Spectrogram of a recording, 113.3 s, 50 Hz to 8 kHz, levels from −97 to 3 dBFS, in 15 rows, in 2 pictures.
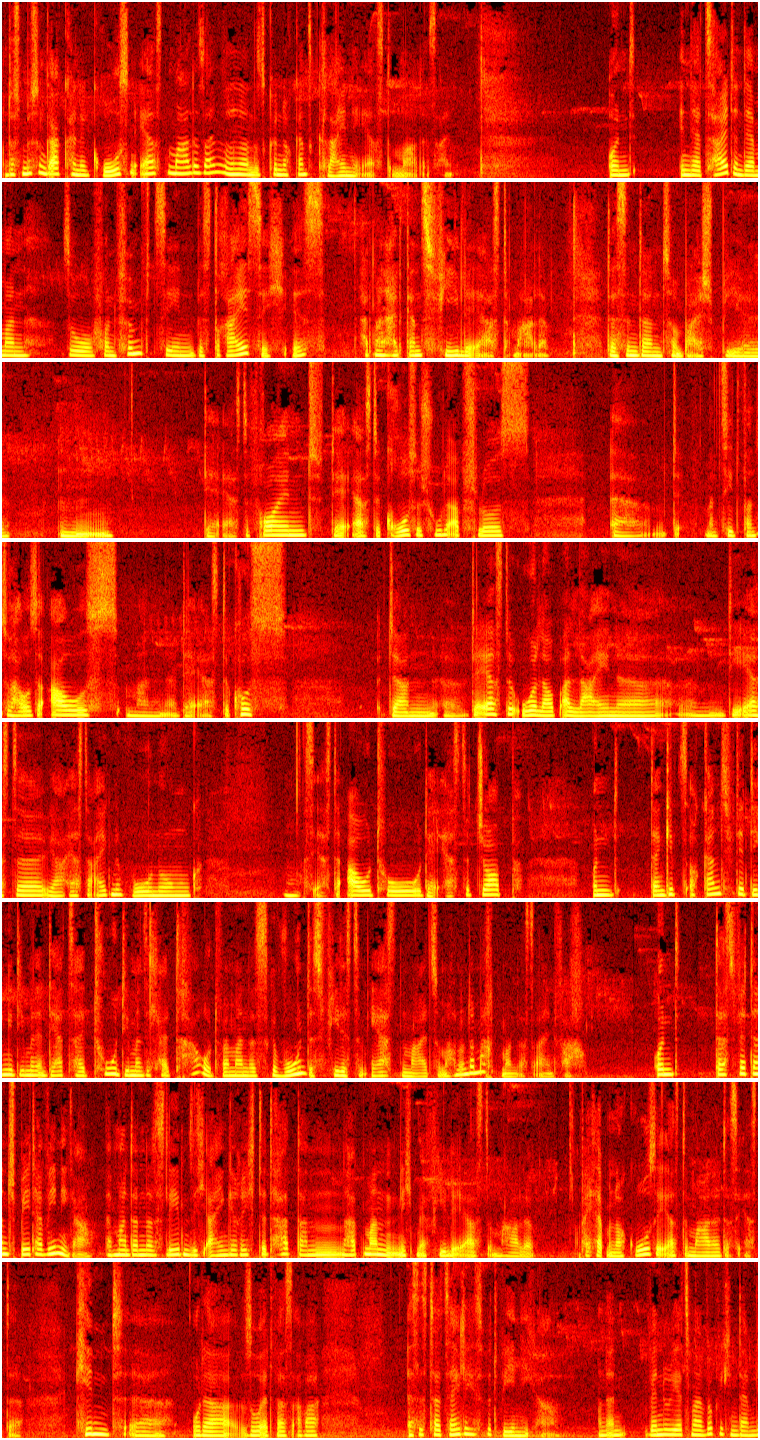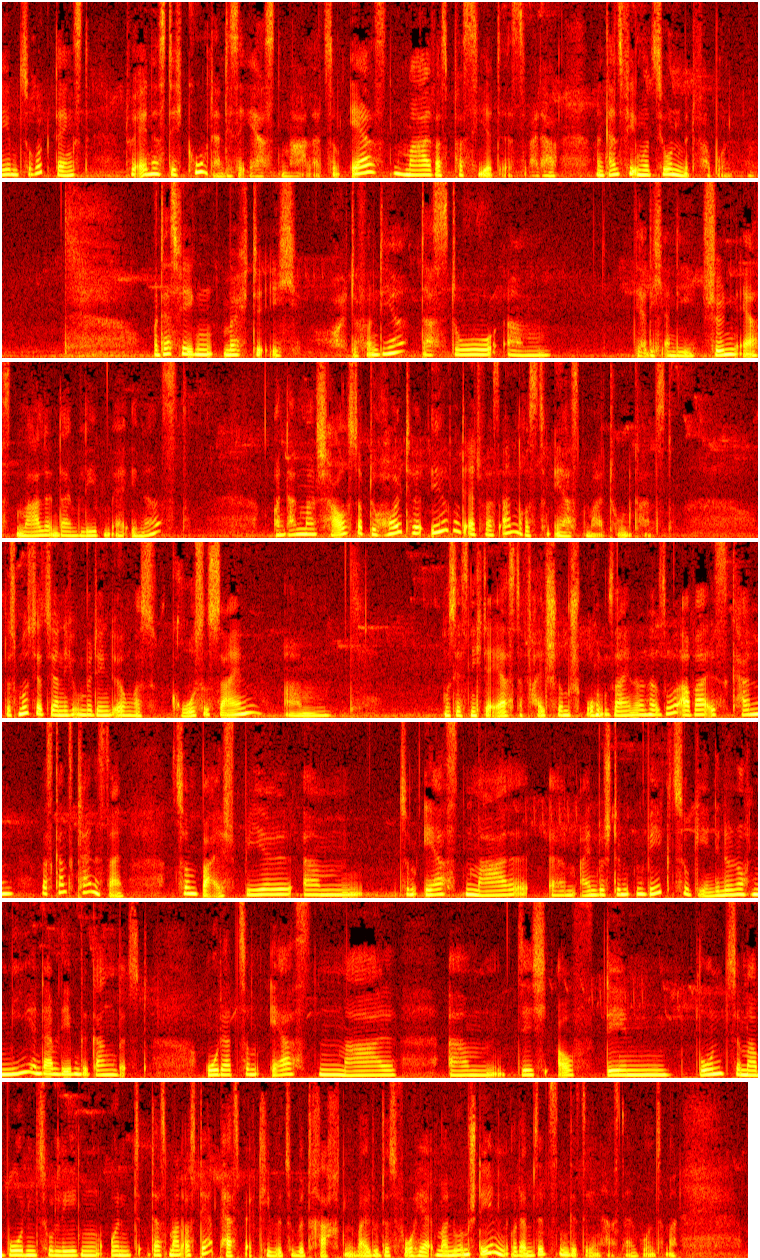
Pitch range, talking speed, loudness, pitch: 185-230 Hz, 165 wpm, -19 LUFS, 210 Hz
